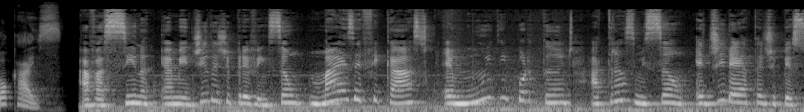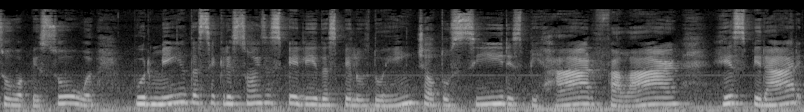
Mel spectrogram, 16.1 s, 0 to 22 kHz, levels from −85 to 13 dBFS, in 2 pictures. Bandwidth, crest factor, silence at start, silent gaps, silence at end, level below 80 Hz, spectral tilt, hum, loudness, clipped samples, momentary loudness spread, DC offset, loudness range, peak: 16.5 kHz; 18 dB; 0 s; 0.71-0.77 s; 0 s; -32 dBFS; -4 dB/octave; none; -18 LUFS; under 0.1%; 9 LU; under 0.1%; 2 LU; 0 dBFS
